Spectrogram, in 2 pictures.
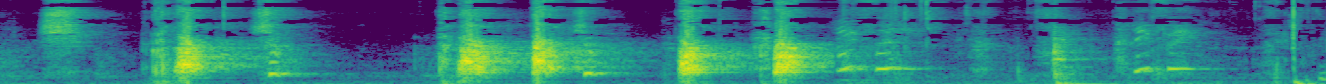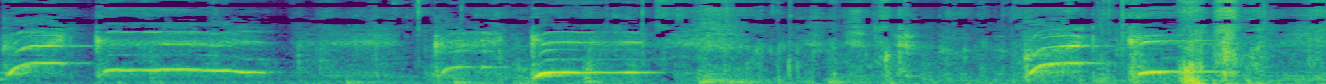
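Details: A one-year-old female Shih Tzu, angry, barks sharply in quick bursts, then lets out high, whiny yelps.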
